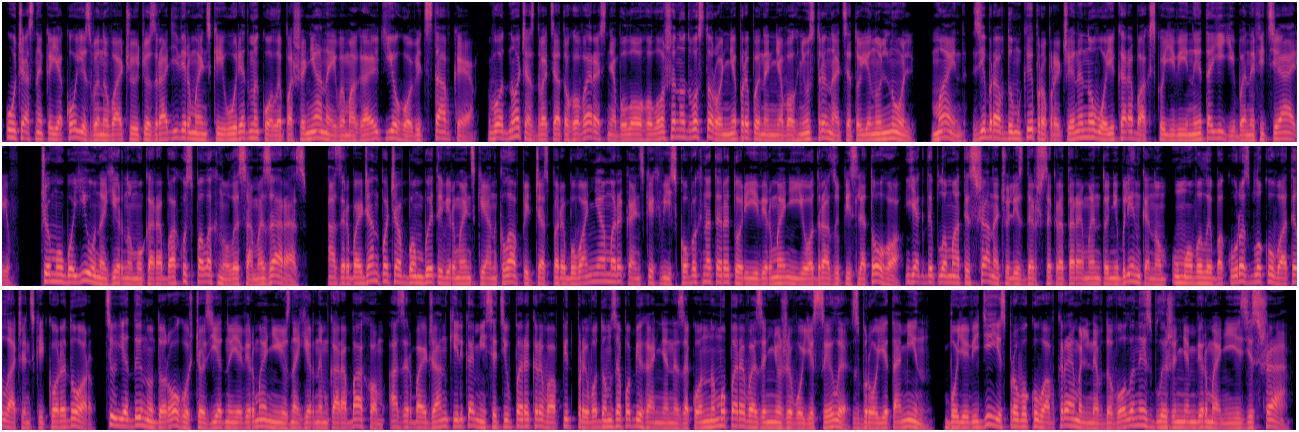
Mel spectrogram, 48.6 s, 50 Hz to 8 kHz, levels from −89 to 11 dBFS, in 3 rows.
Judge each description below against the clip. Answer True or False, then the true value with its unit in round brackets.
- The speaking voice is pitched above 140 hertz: False (120 Hz)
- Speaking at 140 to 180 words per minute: False (130 wpm)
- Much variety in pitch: False (4.1 semitones)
